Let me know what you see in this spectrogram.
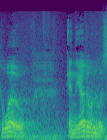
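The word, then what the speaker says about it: Oahou: One was Dr. Woe, spelled O-A-H-O-U, but pronounced Woe, and the other one was Dr.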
